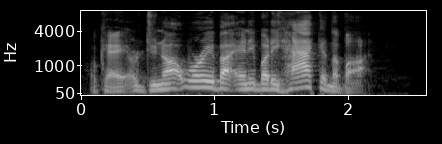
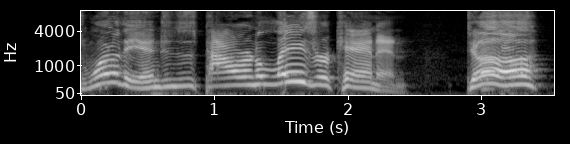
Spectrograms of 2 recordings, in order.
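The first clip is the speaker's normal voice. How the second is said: excited; 10 semitones higher, 9 dB louder than usual. Real, not acted. Excited about laser cannon.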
